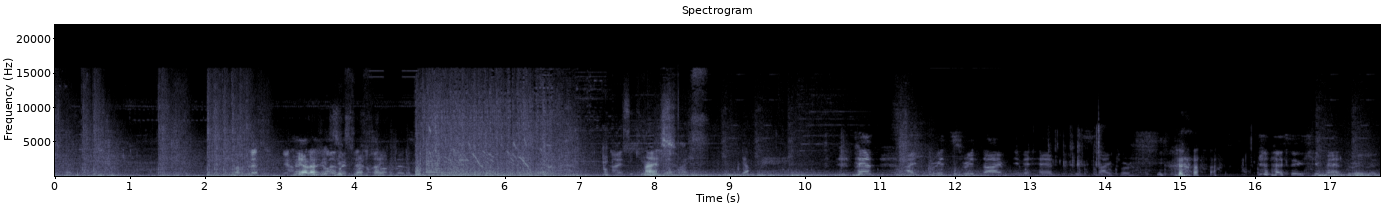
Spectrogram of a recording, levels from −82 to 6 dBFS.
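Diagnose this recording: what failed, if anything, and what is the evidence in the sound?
Nothing failed; no faults heard.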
